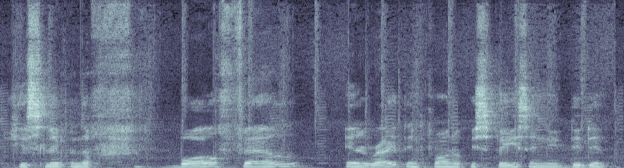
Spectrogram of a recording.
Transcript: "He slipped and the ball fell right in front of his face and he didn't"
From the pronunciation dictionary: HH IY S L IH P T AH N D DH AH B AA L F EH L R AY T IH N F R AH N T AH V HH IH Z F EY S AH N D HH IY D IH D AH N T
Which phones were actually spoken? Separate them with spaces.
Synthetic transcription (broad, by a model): HH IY S L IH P AH N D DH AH B AA L F EH L R AY T IH N F R AH N T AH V HH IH S F EY S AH N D HH IY D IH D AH N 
